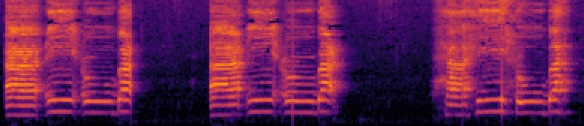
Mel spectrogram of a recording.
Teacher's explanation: Ha dengan ain ini keluar dari tenggorokan juga, tenggorokan bagian tengahnya, agak ke atasan dikit dari tempat keluarnya hamzah dan ha. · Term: ain dan ha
